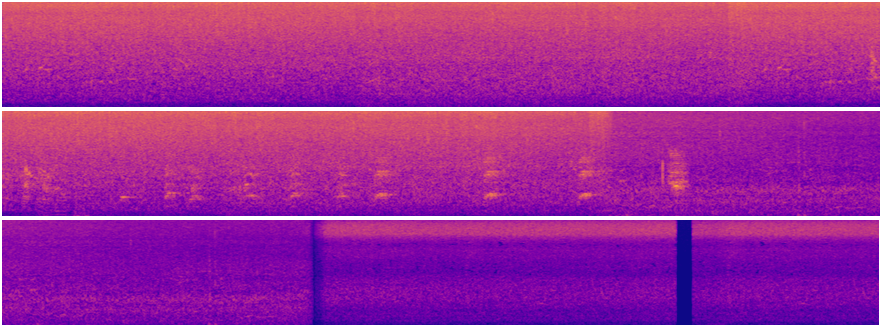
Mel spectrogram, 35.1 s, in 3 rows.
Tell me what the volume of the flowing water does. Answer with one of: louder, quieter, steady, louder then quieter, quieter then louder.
quieter.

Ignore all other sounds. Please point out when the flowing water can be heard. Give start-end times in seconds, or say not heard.
0.0-35.0.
